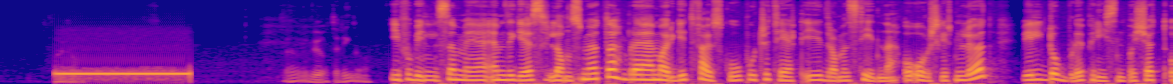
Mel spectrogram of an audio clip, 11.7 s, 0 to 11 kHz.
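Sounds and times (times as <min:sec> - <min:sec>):
telephone tone while a call is placed: 0:00.6 - 0:01.9
speech: 0:03.3 - 0:11.7.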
